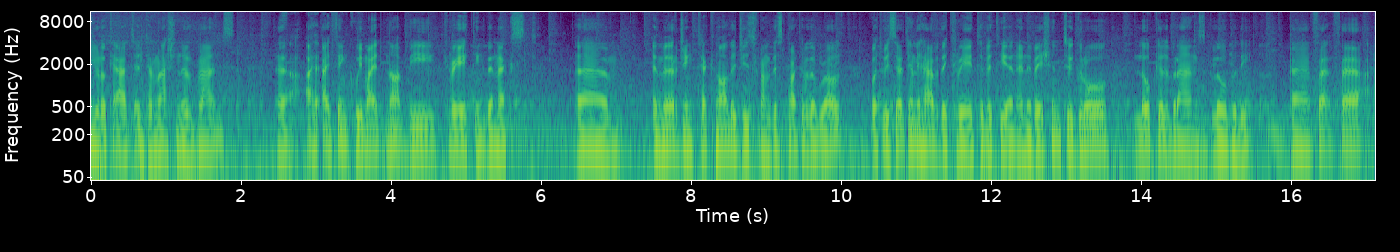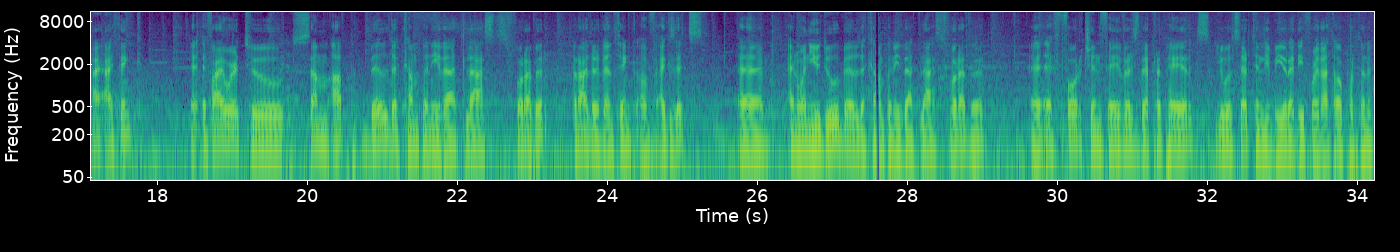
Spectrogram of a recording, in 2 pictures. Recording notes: Live from SEF 2024.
